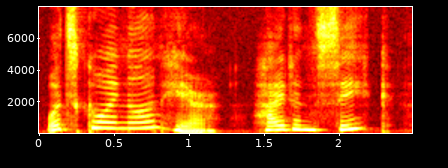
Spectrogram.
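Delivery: high, bemused questioning; puzzled surprise. Acted. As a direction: ask it baffled and amused.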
